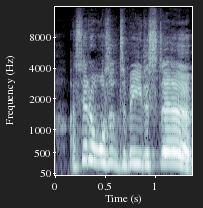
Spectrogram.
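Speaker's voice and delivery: put-on very loud, high, full British accent. Speaker quotes a character's first line from a show, in Renslayer's British accent. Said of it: "like in a completely like completely British accent".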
